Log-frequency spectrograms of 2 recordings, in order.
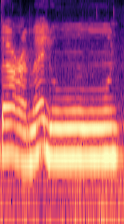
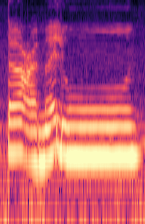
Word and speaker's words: تعملون: آئین کے تلفظ کا خاص خیال رکھنا ہے. اگر کوئی اس کو تعملون پڑھے گا اس نے تو الف مدہ بنا دیا.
